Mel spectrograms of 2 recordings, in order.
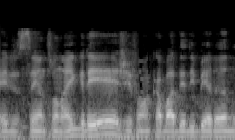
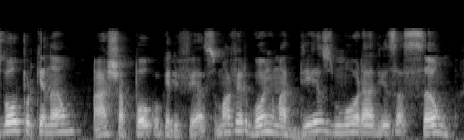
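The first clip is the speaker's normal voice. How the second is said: bispo indignado; 7 semitones higher than usual. Acted. Bispo indignado com o padre.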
